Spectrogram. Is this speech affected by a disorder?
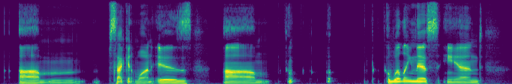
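Yes: stuttering; onset in childhood; here prolonged sounds, blocks.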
